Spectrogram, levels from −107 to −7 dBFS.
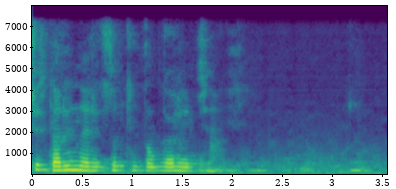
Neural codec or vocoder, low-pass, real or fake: codec, 16 kHz, 2 kbps, FreqCodec, larger model; 7.2 kHz; fake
